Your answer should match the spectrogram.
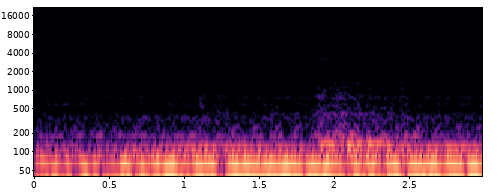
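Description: A 1979 Chevy K5 Blazer engine pulling away in first gear, a loud steady low rumble close by, with no voices heard.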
